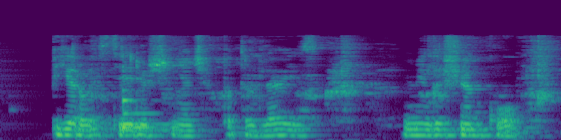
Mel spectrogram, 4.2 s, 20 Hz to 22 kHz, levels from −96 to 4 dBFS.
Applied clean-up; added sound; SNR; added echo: classical method WPE with log-MMSE.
